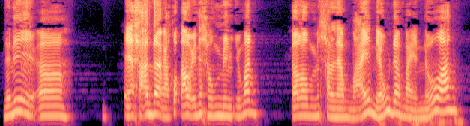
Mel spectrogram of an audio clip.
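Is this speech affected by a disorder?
Yes: cleft lip (sumbing); cleft lip (celah bibir) from birth; voice affected, speech unclear by own account, concern about phone calls.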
